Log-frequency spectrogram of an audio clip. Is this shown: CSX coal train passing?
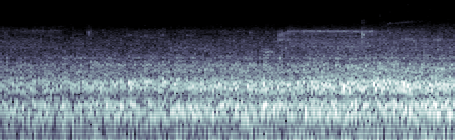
yes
